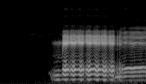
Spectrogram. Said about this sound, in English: There were mostly just sheep, especially around Dave's house, because Dave was a shepherd.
